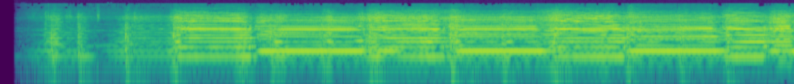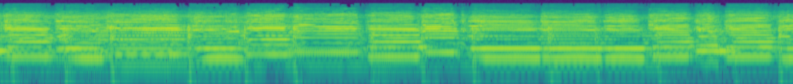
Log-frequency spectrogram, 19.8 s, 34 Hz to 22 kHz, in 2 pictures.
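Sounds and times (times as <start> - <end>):
violin playing second voice: 0.2 - 19.8.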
